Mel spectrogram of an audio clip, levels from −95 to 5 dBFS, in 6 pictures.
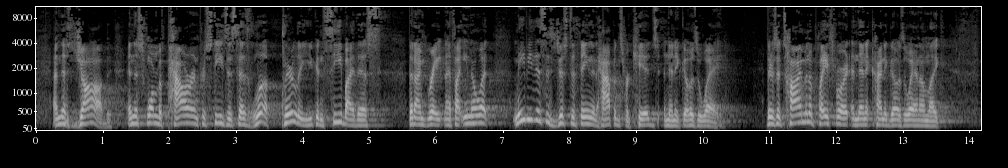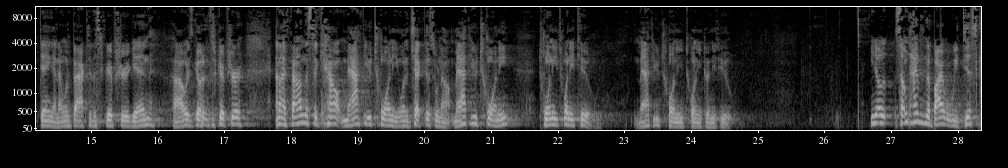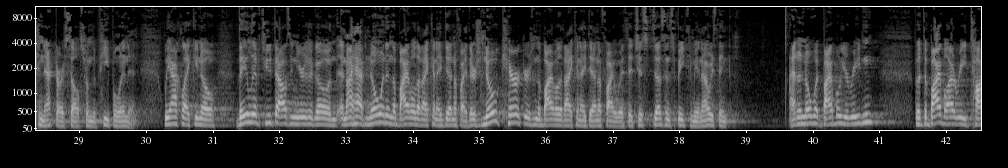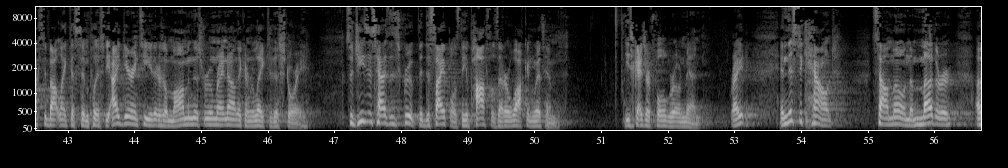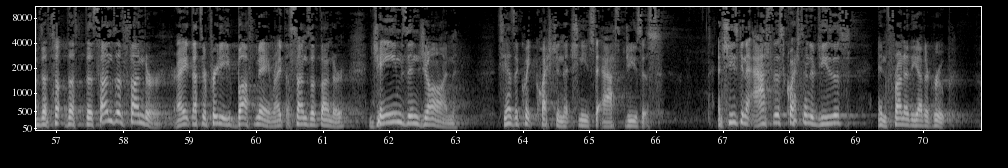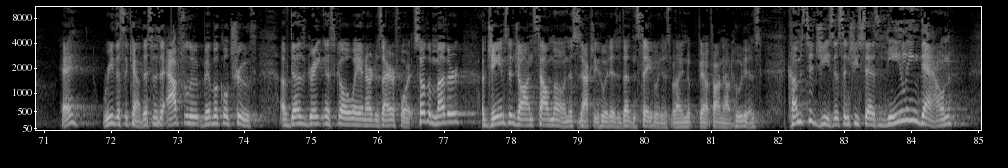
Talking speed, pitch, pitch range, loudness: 225 wpm, 165 Hz, 140-190 Hz, -31 LUFS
